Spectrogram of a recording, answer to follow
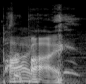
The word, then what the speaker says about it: pi: Oh, For pi. Yeah. Which rhymes with my.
